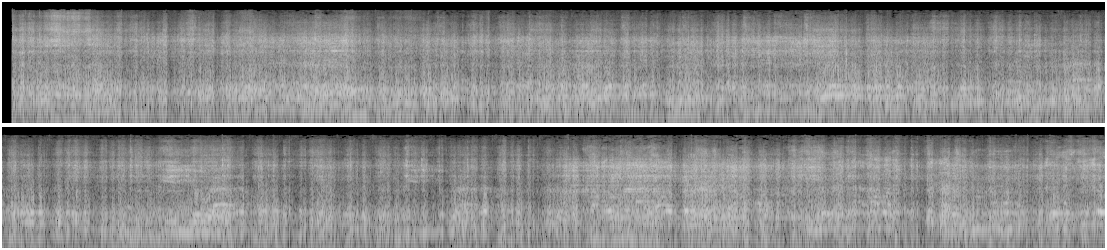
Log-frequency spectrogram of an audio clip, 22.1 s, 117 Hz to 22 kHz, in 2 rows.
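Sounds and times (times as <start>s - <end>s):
dirt bike engines revving: 0.1s - 22.0s.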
